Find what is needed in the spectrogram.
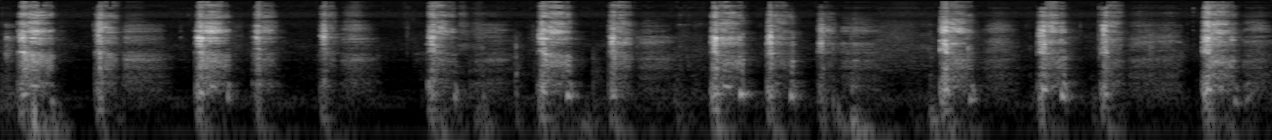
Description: get unready with me as im unpacking from a vacation and getting ready for school while having coughing fits, seriously this cough is soo crazy, gonna ask my doctor for a different medication next time i see her (which should be in about two weeks so thats great)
